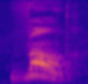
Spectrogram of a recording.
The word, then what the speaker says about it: vendre: Par exemple, si la lettre E est suivie par les consonnes nasales N et M, plus par une autre consonne, dans ce cas-là, vous devez prononcer la voyelle nasale. Par exemple, vendre, vendre.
